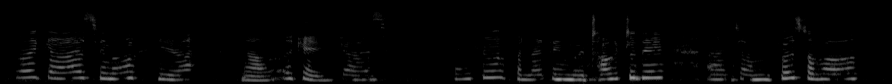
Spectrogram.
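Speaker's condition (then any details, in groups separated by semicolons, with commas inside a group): Primary lateral sclerosis; speech sounded different, like drunk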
